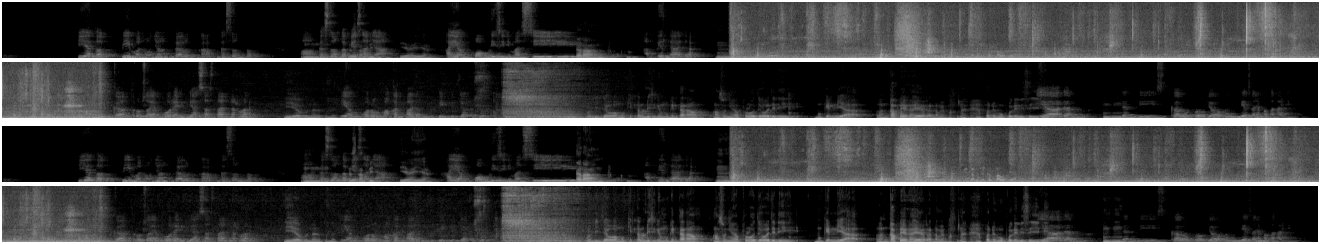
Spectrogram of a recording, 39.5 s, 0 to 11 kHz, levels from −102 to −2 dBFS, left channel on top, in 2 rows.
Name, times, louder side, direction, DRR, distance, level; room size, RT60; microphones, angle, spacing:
voice 1, 1.1-1.5 1.8-3.7 4.5-5.8 6.7-10.3 11.2-13.3 14.2-16.5 17.5-18.2 20.5-23.5 24.8-27.0 35.3-36.0 36.5-39.1, left 1 dB, 80° left, 2.0 m, -60 dB
voice 2, 6.0-6.4 7.1-7.4 8.6-9.0 10.7-11.4 13.3-15.2 17.0-17.7 18.8-19.0 20.3-21.5 24.0-24.8 27.6-28.0 28.5-31.7 31.9-32.6 32.9-35.5 36.3-36.6, right 4 dB, 35° right, 0.4 m, -54 dB
sound 1, 10.9-21.3, left 2 dB, 20° left, 0.8 m, -45 dB
sound 2, 21.0-21.4 22.4-22.5 23.6-23.7 24.2-24.3 25.7-26.1 26.8-29.7 30.1-30.5, right 4 dB, 75° right, 1.9 m, -55 dB
10.0 x 3.9 x 5.6 m
head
